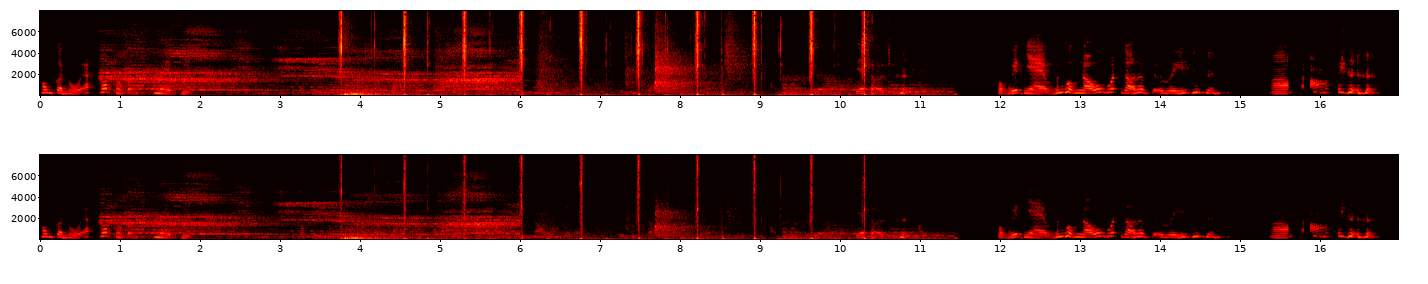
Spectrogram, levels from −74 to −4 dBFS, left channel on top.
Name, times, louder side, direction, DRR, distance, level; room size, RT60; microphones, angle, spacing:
voice 1, 0.0-1.9 10.2-10.9 12.0-14.9 15.4-15.6 15.9-16.8, left 3 dB, 65° left, 1.7 m, -46 dB
sound 1, 0.7-6.0, left 2 dB, 15° left, 1.9 m, -48 dB
voice 2, 3.2-6.9 7.2-9.6 10.3-12.5 15.3-16.4, right 1 dB, 55° right, 5.7 m, -64 dB
sound 2, 3.4-11.5, left 12 dB, 90° left, 1.0 m, -40 dB
head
